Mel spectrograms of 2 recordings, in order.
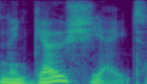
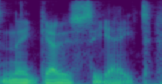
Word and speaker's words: negotiate: agree that it should be sh right it should be a sh it's negotiate not negotiate so there's your answer technically we shouldn't say any of these words in fact with an S we should say negotiate rather than negotiate which you hear terresa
